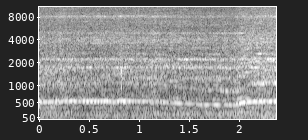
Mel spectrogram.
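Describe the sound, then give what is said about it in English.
A toy drone flies overhead with a steady buzzing whir and a slightly wavering motor tone, fairly faint and with no talk. “Oh, God, here it comes. Here comes Ken's drone toy.”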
